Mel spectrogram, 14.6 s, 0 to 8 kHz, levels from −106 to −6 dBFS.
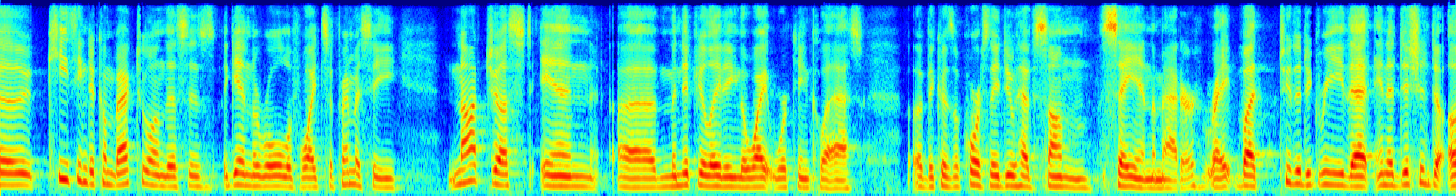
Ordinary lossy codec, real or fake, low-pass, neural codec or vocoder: AAC, 48 kbps; fake; 7.2 kHz; codec, 16 kHz, 2 kbps, FunCodec, trained on Chinese and English, 25 frames a second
